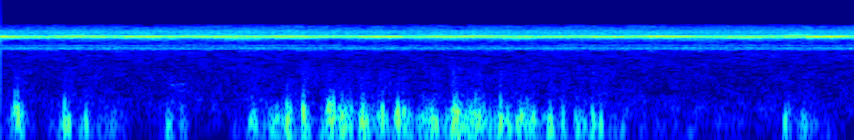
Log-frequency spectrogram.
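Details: Steady high cricket trill holds throughout while soft low thumps and rumbling bursts come and go underneath, strongest around the middle of the stretch.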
